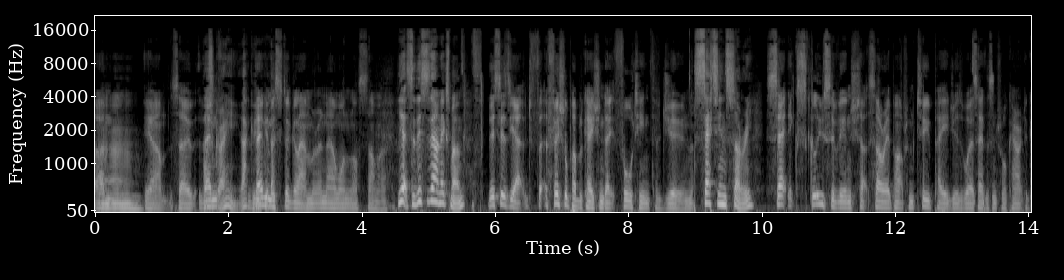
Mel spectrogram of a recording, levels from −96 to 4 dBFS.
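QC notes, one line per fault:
5.52–5.82 s and 13.16–13.48 s, frames out of order: in each span, two adjacent blocks of roughly 140 ms were decoded in swapped order, which suggests runs of three frames each. The halves play exchanged, giving a garbled flutter and no lost time.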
